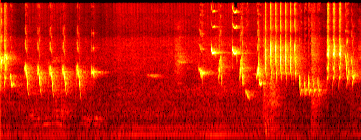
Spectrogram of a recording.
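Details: Greater green leafbird tutor recording from Palembang, imitating an Asian brown flycatcher: a series of downslurred chirps, a quiet pause with low hum, then varied high whistles and a fast rattling trill.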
